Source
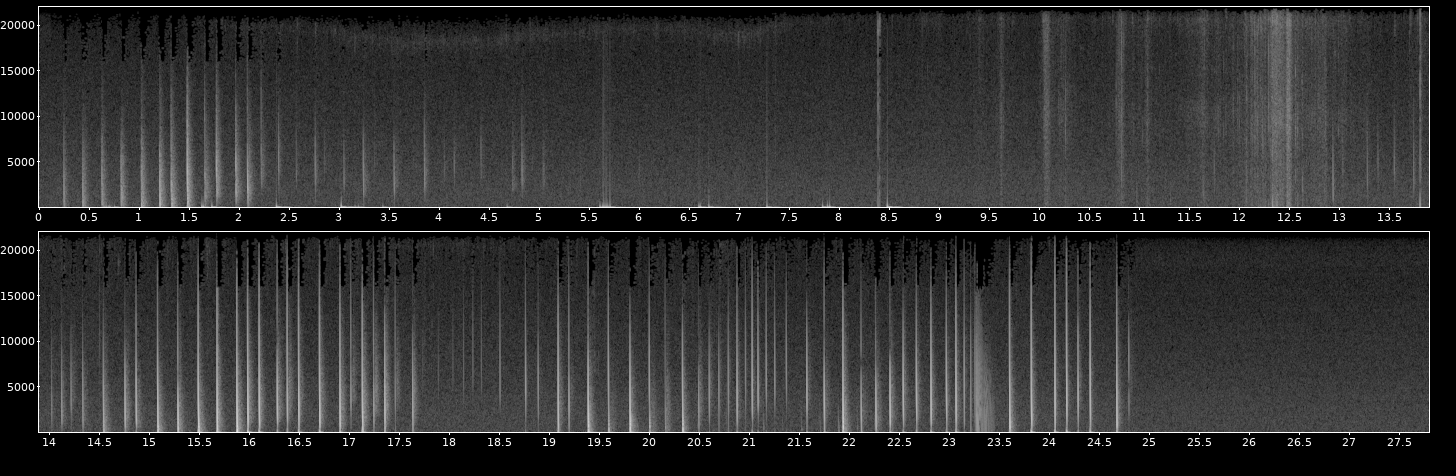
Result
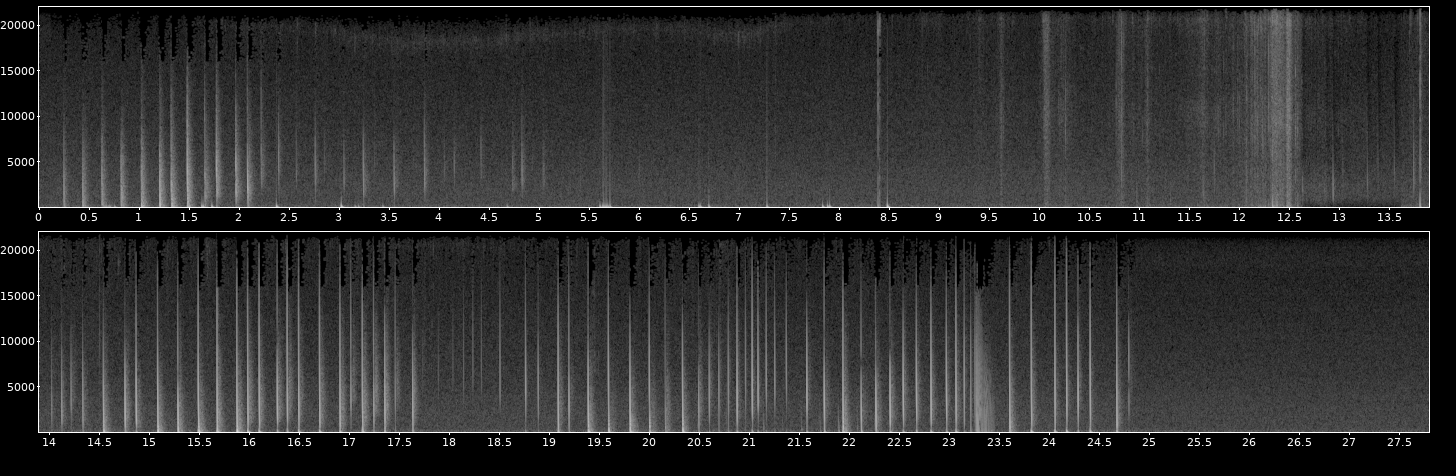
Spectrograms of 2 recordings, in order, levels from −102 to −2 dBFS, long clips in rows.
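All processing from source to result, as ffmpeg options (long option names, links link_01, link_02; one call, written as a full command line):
ffmpeg -i in.wav -filter_complex "[0:a]asettb=1/sr,asplit=3[link_01][link_02][link_03];[link_01]atrim=end=12.634[link_04];[link_02]atrim=start=12.63:end=13.63,asetpts=PTS-STARTPTS,afade=type=in:duration=0.004:curve=qsin,afade=type=out:start_time=0.996:duration=0.004:curve=qsin,acrossover=split=3400[link_05][link_06];[link_06]acompressor=threshold=-58dB:ratio=4:attack=1:release=60[link_07];[link_05][link_07]amix=inputs=2:normalize=0,highpass=frequency=1100:poles=1[link_08];[link_03]atrim=start=13.626[link_09];[link_04][link_08]acrossfade=duration=0.004:curve1=hsin:curve2=qsin[link_10];[link_10][link_09]acrossfade=duration=0.004:curve1=qsin:curve2=hsin,highpass=61,alimiter=limit=-16dB:level=0:latency=1:release=28,bass=frequency=250:gain=7,treble=frequency=4000:gain=-1" out.wav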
